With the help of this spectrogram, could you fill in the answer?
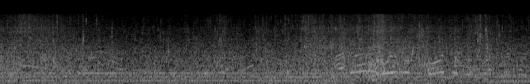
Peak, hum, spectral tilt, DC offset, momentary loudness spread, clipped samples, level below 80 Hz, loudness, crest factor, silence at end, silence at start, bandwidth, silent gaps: -16 dBFS; none; -4 dB/octave; under 0.1%; 7 LU; under 0.1%; -50 dBFS; -33 LUFS; 16 dB; 0 s; 0 s; 11.5 kHz; none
